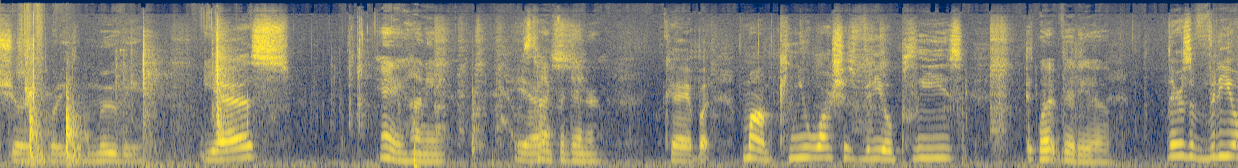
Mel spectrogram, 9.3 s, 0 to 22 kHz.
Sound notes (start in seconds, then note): 0.2 knock on door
